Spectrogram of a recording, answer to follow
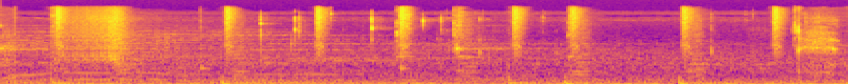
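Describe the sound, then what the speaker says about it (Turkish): A cream of honey, grape seed oil and vitamin E capsules being stirred in a small bowl, giving faint wet squishes and soft clicks of the utensil against the container over a low background hum. "Bu üçünü çok iyi karıştıralım şimdi."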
